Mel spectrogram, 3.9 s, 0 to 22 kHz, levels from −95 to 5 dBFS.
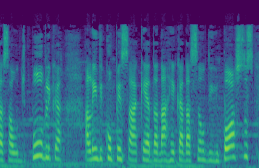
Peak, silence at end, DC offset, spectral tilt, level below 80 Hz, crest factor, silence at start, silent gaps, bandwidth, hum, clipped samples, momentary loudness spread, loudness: -2 dBFS; 0 s; under 0.1%; -3 dB/octave; -44 dBFS; 18 dB; 0 s; none; 12.5 kHz; none; under 0.1%; 7 LU; -21 LUFS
